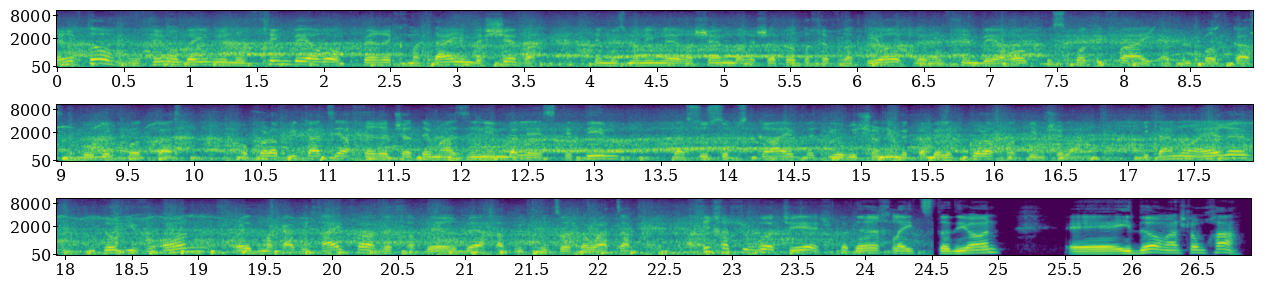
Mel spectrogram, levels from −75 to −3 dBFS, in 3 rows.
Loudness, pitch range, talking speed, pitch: -12 LUFS, 135-180 Hz, 125 wpm, 160 Hz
